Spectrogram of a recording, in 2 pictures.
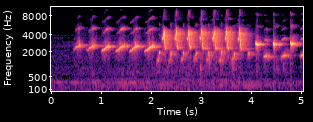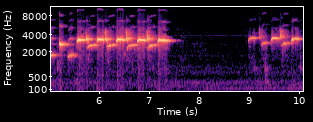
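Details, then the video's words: A ruby-throated bulbul (golden bulbul) sings a rapid, varied run of bright chirps and whistled notes, shifting phrases every second or two, then pauses briefly before resuming; a master recording for tutoring songbirds. "Suara Burung Kutilang Emas"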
